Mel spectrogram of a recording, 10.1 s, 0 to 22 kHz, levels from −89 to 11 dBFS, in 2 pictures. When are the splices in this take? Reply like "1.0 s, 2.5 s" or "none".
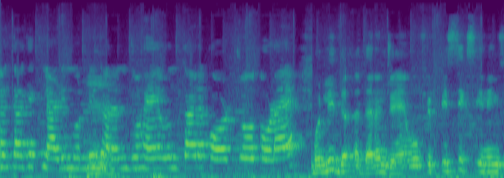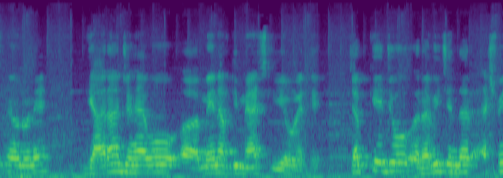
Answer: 3.0 s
